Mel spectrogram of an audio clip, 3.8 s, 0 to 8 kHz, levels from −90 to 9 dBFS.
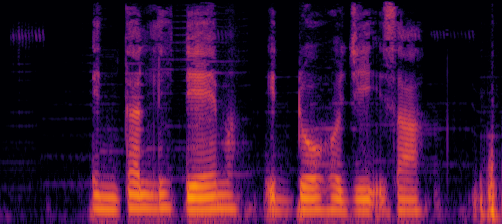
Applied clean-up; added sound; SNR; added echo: neural separator model SepFormer DNS4.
